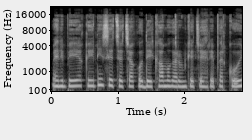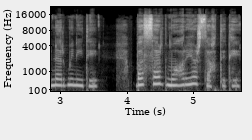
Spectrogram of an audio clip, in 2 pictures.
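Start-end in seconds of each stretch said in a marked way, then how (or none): none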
